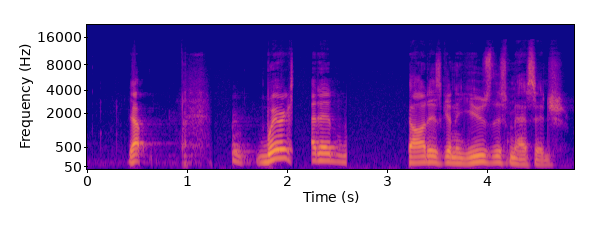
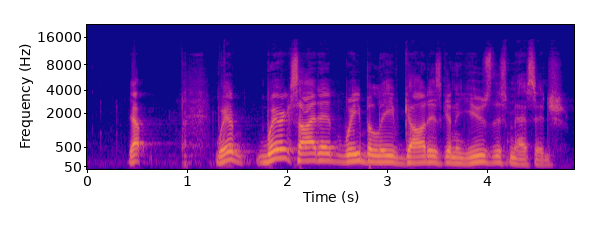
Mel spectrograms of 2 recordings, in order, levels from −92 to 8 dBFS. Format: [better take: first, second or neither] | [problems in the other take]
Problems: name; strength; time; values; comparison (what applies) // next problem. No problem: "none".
second | audio cutting out; at 1.5 s, at 2 s and at 2.5 s for 0.5 s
